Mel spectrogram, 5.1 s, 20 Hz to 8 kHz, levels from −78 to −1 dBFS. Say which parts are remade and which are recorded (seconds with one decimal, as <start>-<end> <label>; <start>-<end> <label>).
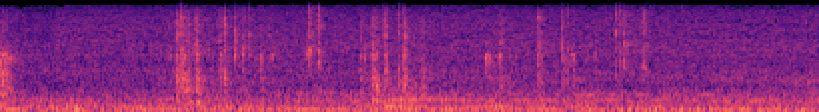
0.0-5.1 recorded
